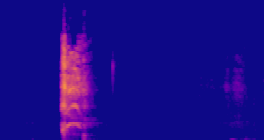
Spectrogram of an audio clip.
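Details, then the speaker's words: Baby with hiccups, being told it'll fall off, gives a single short, sharp infant cough, then a faint soft catch in a quiet room; cough. "边打嗝边咳嗽，又要掉下去了呀！"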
